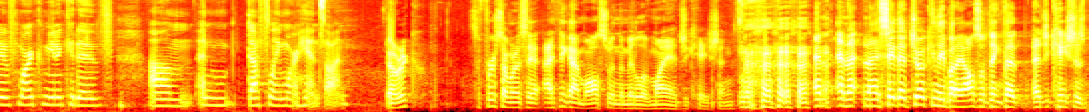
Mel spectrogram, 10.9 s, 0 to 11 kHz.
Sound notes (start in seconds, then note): 7.4 laughs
